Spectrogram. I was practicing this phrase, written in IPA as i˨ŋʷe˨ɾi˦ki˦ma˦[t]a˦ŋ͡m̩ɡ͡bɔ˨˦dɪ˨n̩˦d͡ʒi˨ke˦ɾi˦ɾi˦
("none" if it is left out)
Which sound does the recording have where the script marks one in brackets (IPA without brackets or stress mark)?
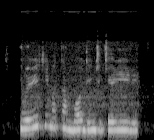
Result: t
